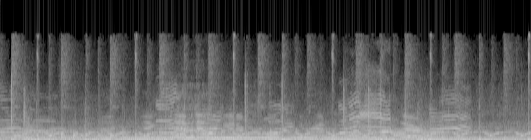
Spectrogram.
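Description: An ambulance siren, racing to hospital with an injured infant, wails in repeated rising and falling sweeps, continuous and steady over a low rumbling engine and road noise.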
